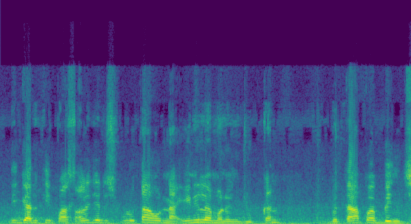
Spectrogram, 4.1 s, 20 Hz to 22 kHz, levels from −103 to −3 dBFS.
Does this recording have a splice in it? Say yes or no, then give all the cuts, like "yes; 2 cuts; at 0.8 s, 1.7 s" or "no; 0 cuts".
no; 0 cuts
